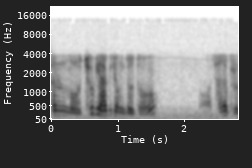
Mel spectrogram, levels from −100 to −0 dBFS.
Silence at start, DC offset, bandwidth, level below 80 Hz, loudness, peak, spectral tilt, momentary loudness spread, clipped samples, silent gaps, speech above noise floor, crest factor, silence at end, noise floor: 0 s; under 0.1%; 4.2 kHz; -60 dBFS; -21 LUFS; -2 dBFS; -6.5 dB/octave; 13 LU; under 0.1%; none; 33 dB; 20 dB; 0 s; -53 dBFS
